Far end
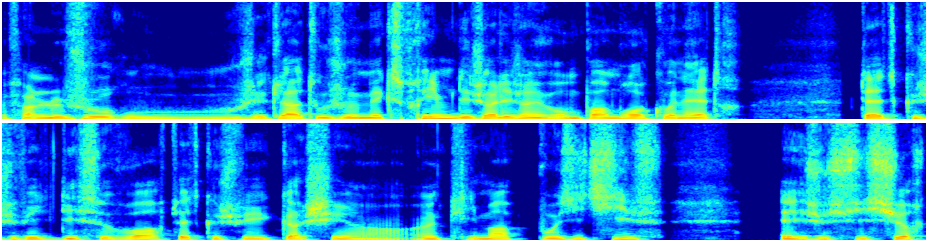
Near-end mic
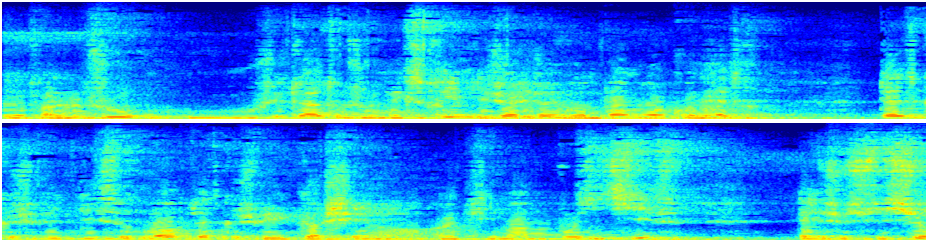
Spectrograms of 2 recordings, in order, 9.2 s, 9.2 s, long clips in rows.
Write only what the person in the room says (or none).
none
